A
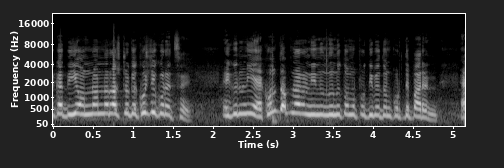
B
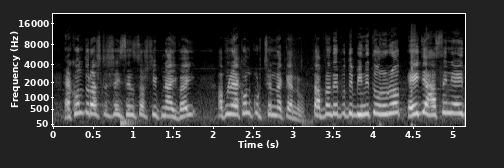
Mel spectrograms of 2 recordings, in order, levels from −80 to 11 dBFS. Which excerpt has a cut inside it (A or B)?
B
